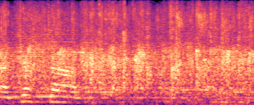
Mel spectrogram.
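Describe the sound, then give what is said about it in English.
An audience applauds its song leaders in a steady, dense burst of clapping that holds a loud, even level for the whole stretch, with a faint murmur of voices mixed into the noise. “applause for our great song leaders again.”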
